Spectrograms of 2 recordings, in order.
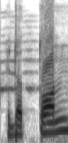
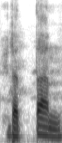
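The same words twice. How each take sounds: First: তন said with a full, rounded heavy ত and a dark o; heavy tanween on ta. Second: তান said with a thin ত and an open a; light tanween on ta. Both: Shown as a demonstration. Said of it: "একটু লক্ষ্য করি উচ্চারণটা".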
